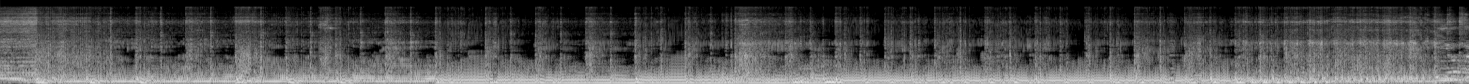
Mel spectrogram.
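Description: Loud music with heavy bass played through a truck-mounted sound system stacked with subwoofer cabinets. A deep held bass note comes in about four seconds in and drops away about four seconds later.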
